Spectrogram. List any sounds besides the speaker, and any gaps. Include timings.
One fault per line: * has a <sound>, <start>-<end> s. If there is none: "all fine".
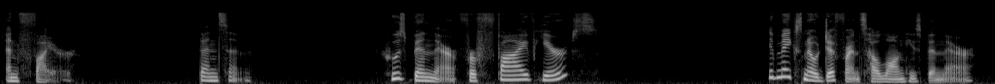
all fine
